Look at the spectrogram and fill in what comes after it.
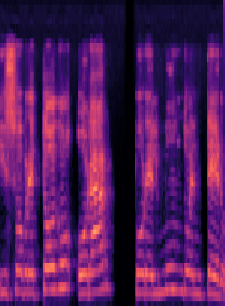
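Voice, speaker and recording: A woman talks in a high pitch. The intonation remains fairly even. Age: 60s. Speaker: preacher. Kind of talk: sermon.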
